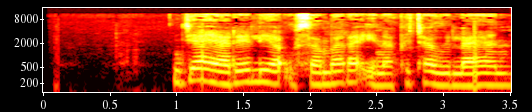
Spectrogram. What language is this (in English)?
Swahili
